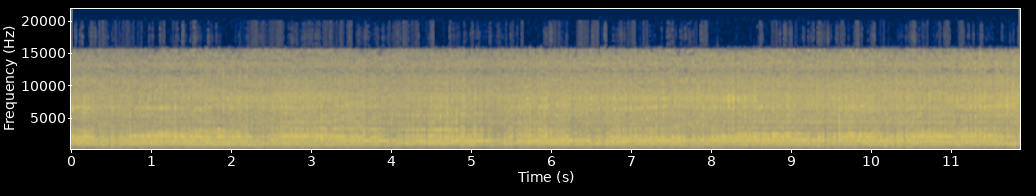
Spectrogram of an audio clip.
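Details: 2015 Honda CR-V idling evenly with a light, quick rattle at a steady rate; cause unknown.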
